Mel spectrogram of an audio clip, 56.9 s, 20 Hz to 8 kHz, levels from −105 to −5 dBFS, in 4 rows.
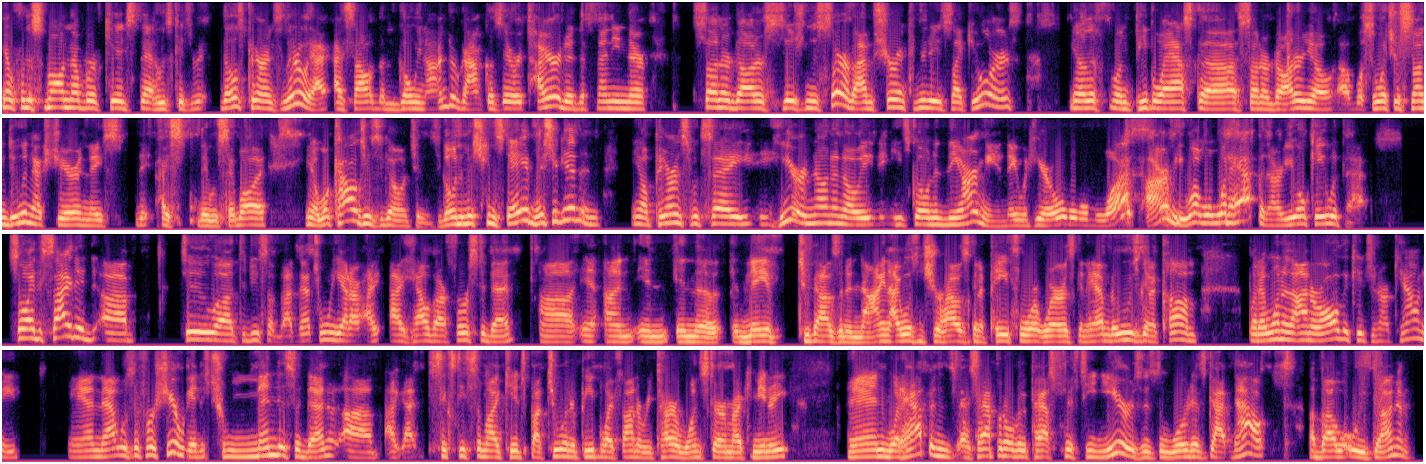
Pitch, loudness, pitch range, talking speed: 175 Hz, -18 LUFS, 160-190 Hz, 245 wpm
